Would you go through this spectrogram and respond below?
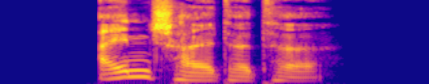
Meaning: inflection of einschalten: 1. first/third-person singular dependent preterite 2. first/third-person singular dependent subjunctive II
- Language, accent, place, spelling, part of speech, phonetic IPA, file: German, Germany, Berlin, einschaltete, verb, [ˈaɪ̯nˌʃaltətə], De-einschaltete.ogg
